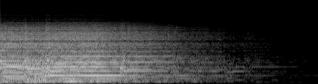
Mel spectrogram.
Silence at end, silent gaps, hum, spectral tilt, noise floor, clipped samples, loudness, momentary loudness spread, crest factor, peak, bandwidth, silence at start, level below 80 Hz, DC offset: 1.05 s; none; none; -5 dB/octave; -61 dBFS; under 0.1%; -18 LUFS; 20 LU; 16 dB; -4 dBFS; 11.5 kHz; 0 s; -58 dBFS; under 0.1%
